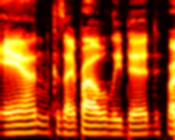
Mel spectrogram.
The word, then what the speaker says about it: Ayn: You can't even pronounce their name. It's Ann. I like to call her Ann.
